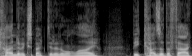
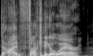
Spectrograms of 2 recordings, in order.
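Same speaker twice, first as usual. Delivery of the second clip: very high, irritated, annoyed yell; 13 semitones higher than usual. Answering a remark about keeping a former goalie: yelling in annoyance. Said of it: "you don't need to yell at me".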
